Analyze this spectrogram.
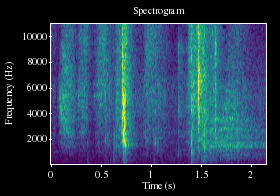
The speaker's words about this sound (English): And I find it in my book, as you can hear the pages turning.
